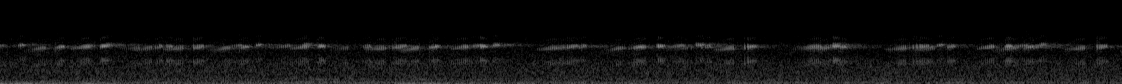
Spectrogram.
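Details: Breeding-season frog chorus recorded at Clearwater Commons: many overlapping high trilled calls run nearly unbroken, rising and falling in loudness in uneven bursts, with a faint low hum underneath.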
